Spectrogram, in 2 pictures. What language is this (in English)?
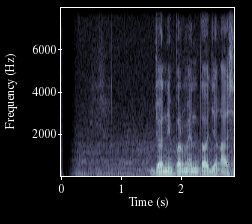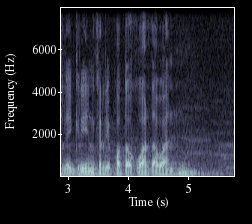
Sundanese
